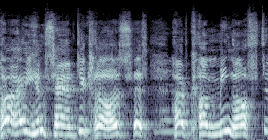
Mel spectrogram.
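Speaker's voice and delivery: put-on Swedish accent, high and slow. Imitating Ed Asner's Santa from Elf: put-on Swedish accent. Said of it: "I thought he was Swedish".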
